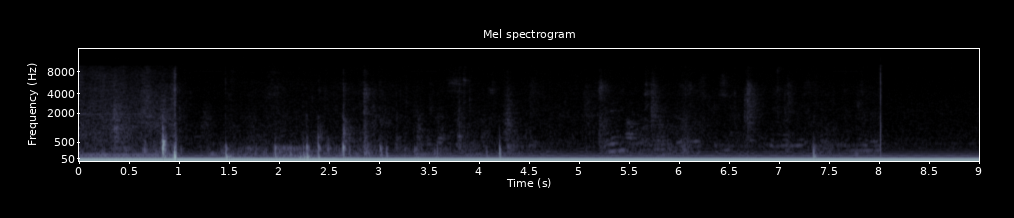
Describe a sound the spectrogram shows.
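Papers rustle and shuffle.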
